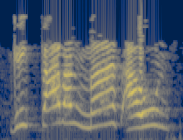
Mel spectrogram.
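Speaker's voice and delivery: preacher nearly shouting the verse; loud, drawn out. Acted. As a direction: stretch and belt out each word. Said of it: "me gustaría gritar ahorita".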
